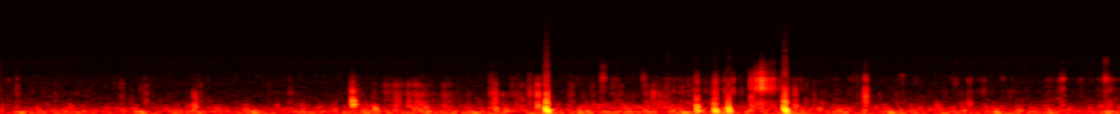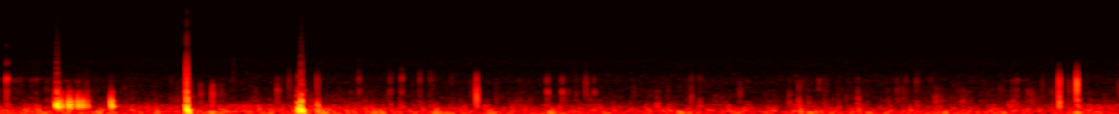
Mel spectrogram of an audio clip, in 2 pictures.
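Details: Lying on bed, tired and dozing, hungry despite eating at lunch: low gurgles, pops and soft churning from the belly; stomach rumbling (borborygmi).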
